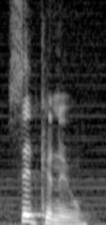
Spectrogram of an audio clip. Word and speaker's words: Tsidkenu: Tsidkenu. Is how you say it.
